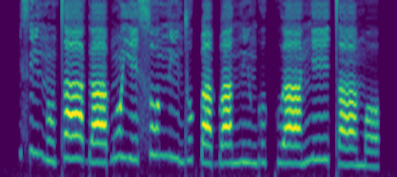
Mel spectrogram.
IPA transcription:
sĩ˦nɔ̃˨taː˧ ɡaː˨bɔ̃˦je˧ sɔ˦nĩ˦˨do˧k͡pa˨ ba˧nĩ˧ɡʷi˧kʷaː˧ ŋeː˦taː˨mɔ˨

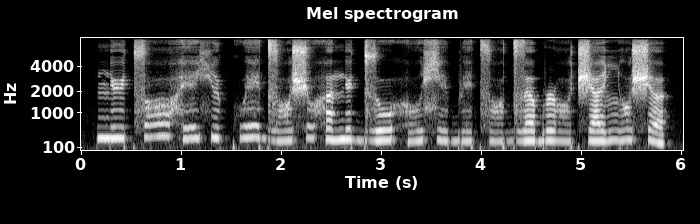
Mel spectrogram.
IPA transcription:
ny t͡sɔ̤ he̤çy kʷʰe̤ d͡zɔ̤ʃo̤həny d͡zu ho̤ɕe̤be̤t͡sɔ̤ d͡zəbɹɔ̤t͡ʃɜ ʎɔ̤ʃə

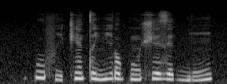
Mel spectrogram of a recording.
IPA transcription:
pu˦fi˨ t͡ʃɛ̃˦tə˦˨ɲi˦ ɾɔ˧kʷũ˧ ʃe˦ze˧ ɡ͡bĩ˨˦

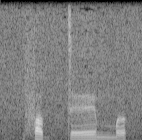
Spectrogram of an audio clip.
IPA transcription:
faɖ tːeːmːə

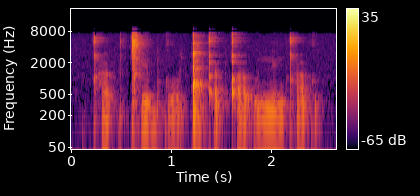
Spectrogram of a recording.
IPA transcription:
qʰʊk ǀʰebkoǃʊ qʼɪbqʼoʔu nɪnqʰok

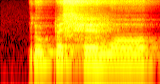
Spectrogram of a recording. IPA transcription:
ɾupɛshɛ vɔ

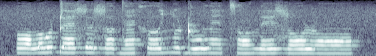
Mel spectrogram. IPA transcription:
olˠu ɖɛ ɮɯɮɤdɛ̃ xɤ ʎuɖu lẽt͡sõ ðe ɮo ɹõ

